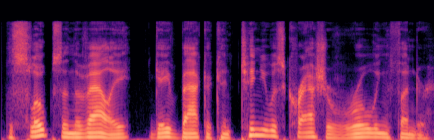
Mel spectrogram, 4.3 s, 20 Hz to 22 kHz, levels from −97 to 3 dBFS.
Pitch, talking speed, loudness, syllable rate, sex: 110 Hz, 180 wpm, -17 LUFS, 4.8 syllables/s, male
